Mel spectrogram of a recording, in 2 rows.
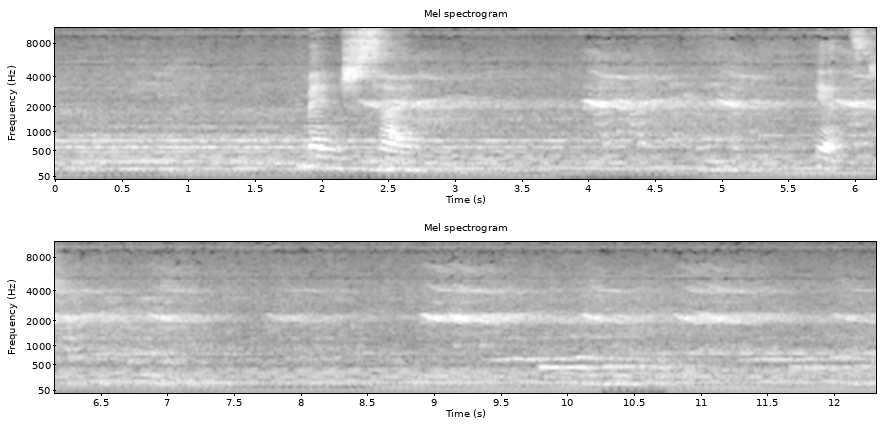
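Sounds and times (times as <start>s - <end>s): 
steady low drone: 0.0s - 12.3s
speech: 1.9s - 2.9s, 5.8s - 6.3s
dolphin whistles: 4.0s - 12.3s.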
